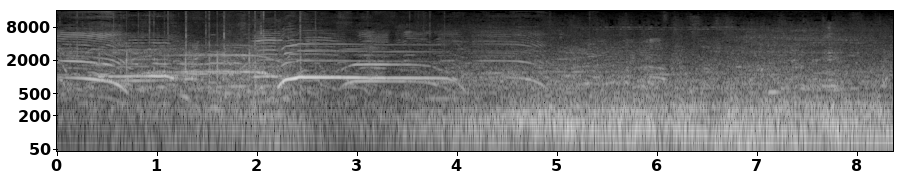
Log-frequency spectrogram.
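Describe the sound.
A large concert crowd in New Orleans cheers and whistles enthusiastically for the performer on stage, with shrill rising and falling whistles over a dense, continuous roar of voices that stays loud throughout.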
